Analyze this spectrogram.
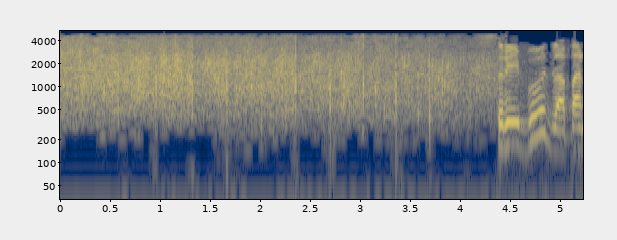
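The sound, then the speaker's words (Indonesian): Audience applause breaks out after a poll result is read out at a live talk event: dense, steady clapping for about four seconds, then a voice begins speaking as the applause fades. “Kita berikan tepuk tangan.”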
